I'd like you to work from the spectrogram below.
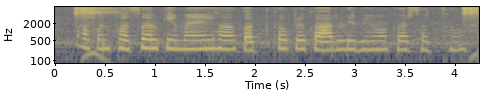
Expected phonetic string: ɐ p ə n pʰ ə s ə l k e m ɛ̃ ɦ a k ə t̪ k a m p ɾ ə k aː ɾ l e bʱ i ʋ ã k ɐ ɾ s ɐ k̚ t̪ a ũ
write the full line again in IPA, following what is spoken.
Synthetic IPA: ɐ p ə n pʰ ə s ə l k e m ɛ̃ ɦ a k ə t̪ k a p ɾ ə k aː ɾ l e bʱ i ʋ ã k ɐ ɾ s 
